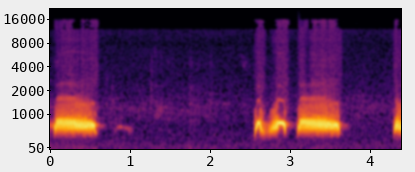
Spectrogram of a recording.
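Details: Spotted dove coo meant to make timid birds answer. A steady hum comes first, then a long pause, then a rising-falling double note and a sustained low coo, and the next phrase begins at the end.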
